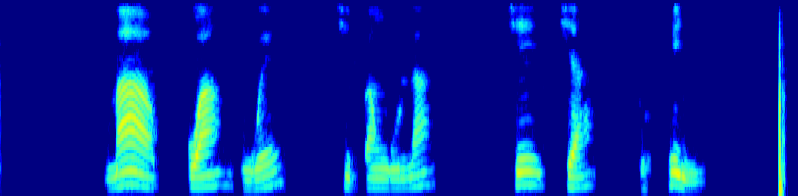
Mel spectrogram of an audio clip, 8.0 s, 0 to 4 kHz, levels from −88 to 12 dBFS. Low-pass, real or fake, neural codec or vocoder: 3.6 kHz; real; none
